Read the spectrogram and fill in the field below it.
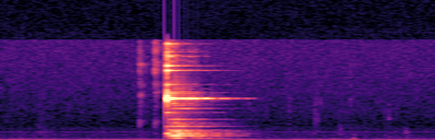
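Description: A short bright electronic chime rings.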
